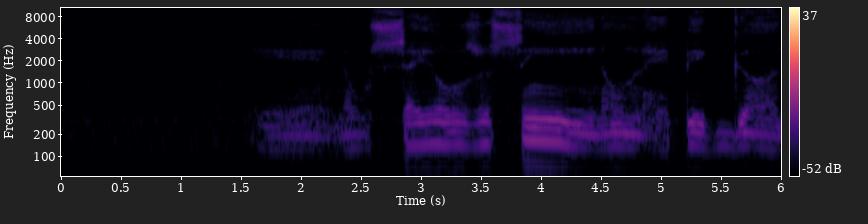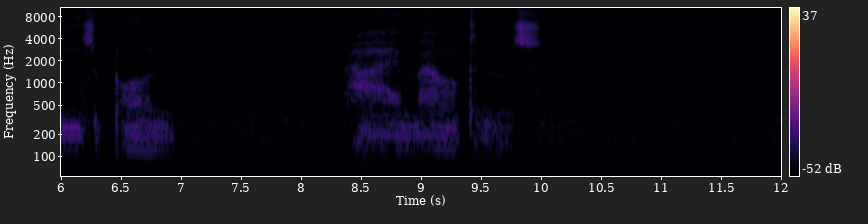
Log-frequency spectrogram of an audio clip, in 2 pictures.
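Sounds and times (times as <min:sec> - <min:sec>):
man whispering: 0:01.5 - 0:07.0, 0:08.3 - 0:10.1
breathy hiss: 0:07.1 - 0:09.2.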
